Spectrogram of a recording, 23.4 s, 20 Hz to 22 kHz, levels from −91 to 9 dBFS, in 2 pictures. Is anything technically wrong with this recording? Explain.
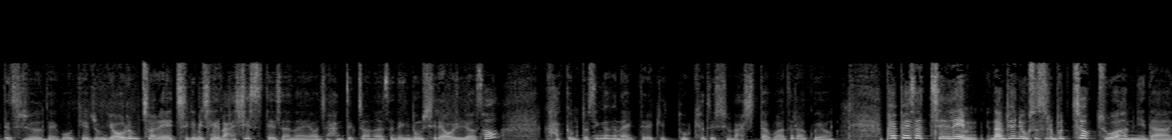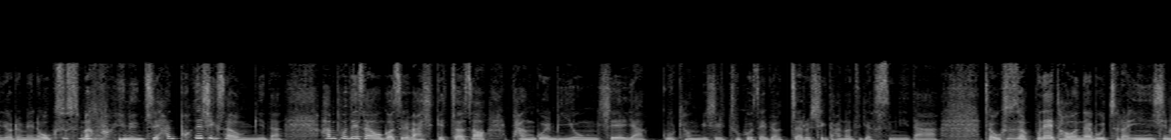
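Yes. There is one short concealed packet loss, at about 20.36 s. About 10 ms of the call's audio arrived too late for the decoder. The receiver covered the hole by extending the preceding sound, using its pitch if voiced and shaped noise if not. About 4 ms of it was filled before blending back into the real signal. It is heard as a tiny smear or wobble in the speech. The call codec's top end stops near 12 kHz, which fits Opus.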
